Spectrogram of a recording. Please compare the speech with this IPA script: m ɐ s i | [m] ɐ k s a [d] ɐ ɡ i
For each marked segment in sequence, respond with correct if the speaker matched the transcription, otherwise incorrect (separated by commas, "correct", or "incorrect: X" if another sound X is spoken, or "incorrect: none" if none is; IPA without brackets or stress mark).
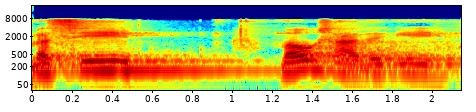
correct, correct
